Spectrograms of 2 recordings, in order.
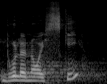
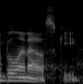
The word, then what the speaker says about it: Bulanowski: about connecting people and places we have katie bolonoyski i didn't do that well did i it's okay you tell me your name katie bolanowski thank you very mulinowski and i even wrote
